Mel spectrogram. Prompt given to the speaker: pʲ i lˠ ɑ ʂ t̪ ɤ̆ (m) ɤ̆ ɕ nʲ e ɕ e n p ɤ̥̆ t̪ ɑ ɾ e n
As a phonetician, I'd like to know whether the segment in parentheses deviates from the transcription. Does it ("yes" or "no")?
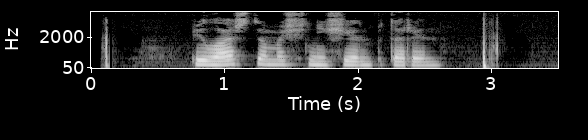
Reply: no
